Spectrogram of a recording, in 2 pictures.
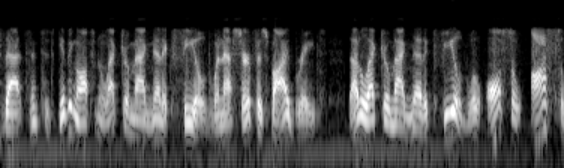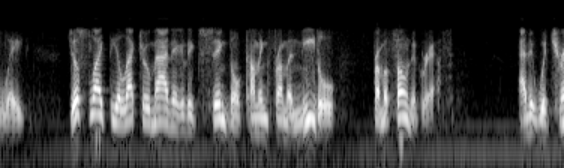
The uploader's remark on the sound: OPEN LINES. Took a call from a woman in Oshawa. Another caller from Rochester, New York.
